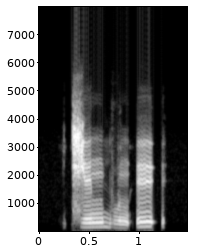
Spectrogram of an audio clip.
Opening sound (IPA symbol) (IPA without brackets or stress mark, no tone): t͡ɕ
